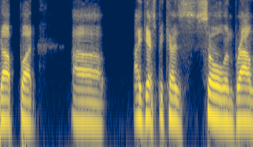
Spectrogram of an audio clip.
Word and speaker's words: Soule: called Silent E Productions, because both Soule and Brown have a silent E at the end there, which I think is very good and clever.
